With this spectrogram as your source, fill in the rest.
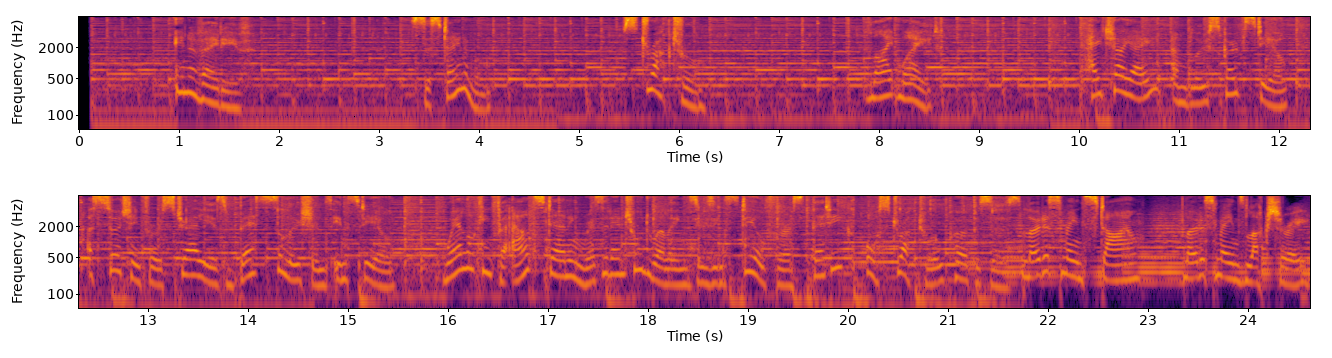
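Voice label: english australian female narration; voice demos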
